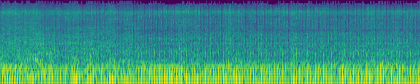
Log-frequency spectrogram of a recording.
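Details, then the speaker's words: Free neglected Briggs & Stratton single-cylinder engine on a rototiller, running fine at a fast, uneven idle that rises and falls slightly; it is hunting a little, and owner hopes more runtime will settle it. "It sounds like it's running just fine. It is hunting a little bit, but yeah, again, I say this in every video, but maybe a little bit of a runtime will change that."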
